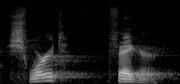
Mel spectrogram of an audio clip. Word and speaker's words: Schwerdtfeger: who might be curious it's pronounced swart Fager it's come on in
